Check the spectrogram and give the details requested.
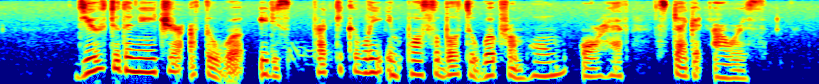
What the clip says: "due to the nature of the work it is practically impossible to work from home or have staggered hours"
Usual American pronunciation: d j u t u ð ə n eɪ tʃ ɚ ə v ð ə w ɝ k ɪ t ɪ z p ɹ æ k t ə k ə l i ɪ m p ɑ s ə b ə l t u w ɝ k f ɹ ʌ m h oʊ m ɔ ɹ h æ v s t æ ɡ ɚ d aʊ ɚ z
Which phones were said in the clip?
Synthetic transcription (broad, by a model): d j u t u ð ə n eɪ tʃ ɚ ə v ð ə w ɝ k ɪ t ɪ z p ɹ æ k t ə k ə l i ɪ m p ɑ s ə b ə l t u w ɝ k f ɹ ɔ m h oʊ m ɔ ɹ h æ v s t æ ɡ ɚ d aʊ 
